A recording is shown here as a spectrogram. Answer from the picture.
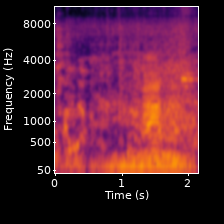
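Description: Roadside market background: people talking and a vehicle engine running, with a louder call or voice in the second half.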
